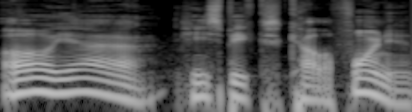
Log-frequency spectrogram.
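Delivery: ordinary talk, nothing marked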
